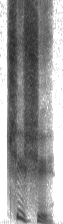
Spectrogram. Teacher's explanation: The correct respectful phrase is notice both words are said with a falling tone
